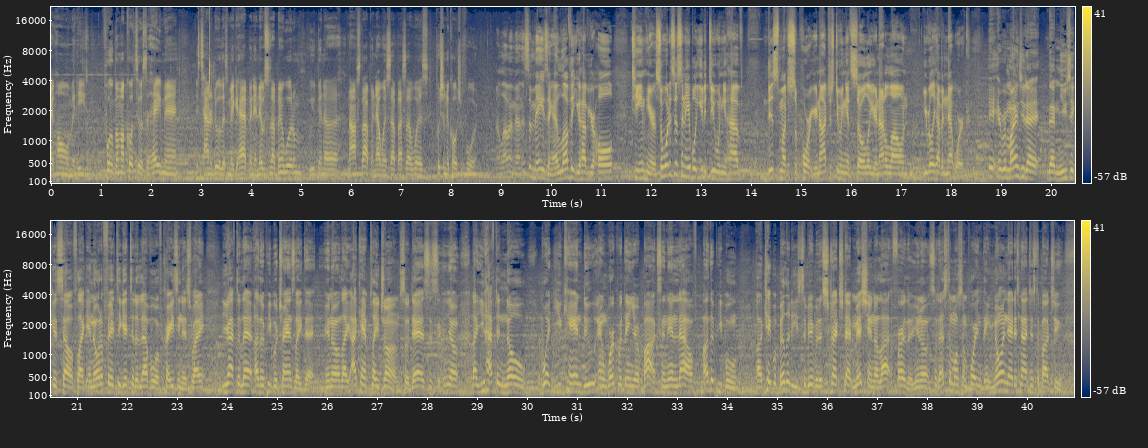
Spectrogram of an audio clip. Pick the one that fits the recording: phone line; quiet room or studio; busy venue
busy venue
